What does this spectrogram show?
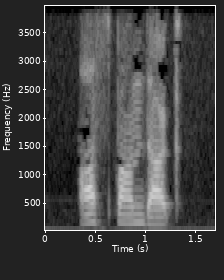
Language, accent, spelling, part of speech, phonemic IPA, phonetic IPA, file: Armenian, Eastern Armenian, ասպանդակ, noun, /ɑspɑnˈdɑk/, [ɑspɑndɑ́k], Hy-ասպանդակ.ogg
- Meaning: stirrup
